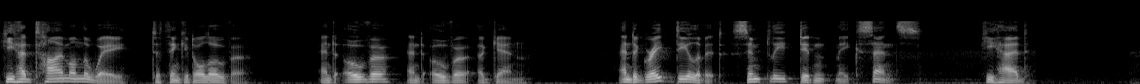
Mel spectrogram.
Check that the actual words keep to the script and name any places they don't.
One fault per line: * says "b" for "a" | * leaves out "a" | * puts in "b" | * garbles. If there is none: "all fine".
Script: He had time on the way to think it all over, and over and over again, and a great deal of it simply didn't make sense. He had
all fine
